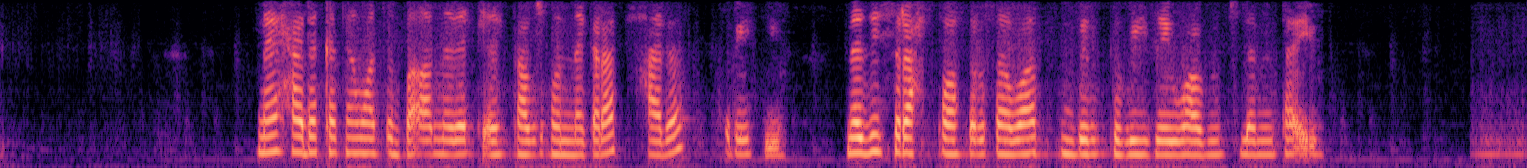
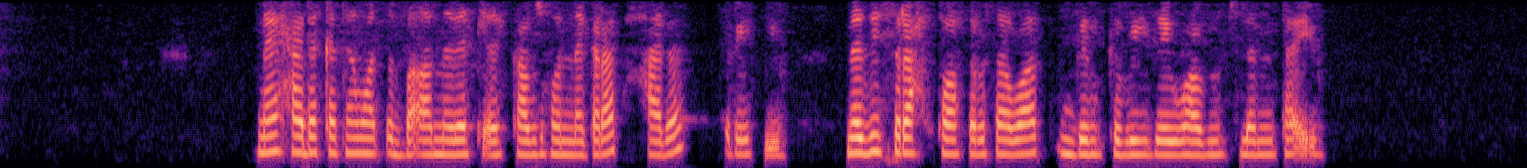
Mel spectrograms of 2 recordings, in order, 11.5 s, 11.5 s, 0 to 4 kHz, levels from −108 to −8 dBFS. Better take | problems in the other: second | noise reduction (neural separator model SepFormer DNS4)

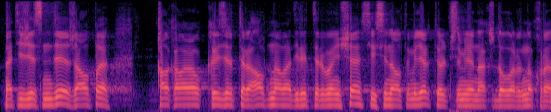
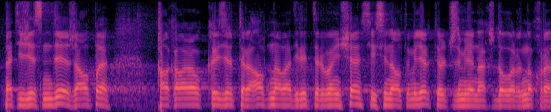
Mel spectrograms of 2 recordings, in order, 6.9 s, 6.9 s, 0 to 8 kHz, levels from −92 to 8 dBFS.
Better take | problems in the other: second | noise reduction (neural separator model SepFormer DNS4)

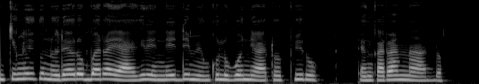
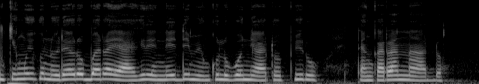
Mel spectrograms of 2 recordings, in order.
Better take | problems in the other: second | noise reduction (neural mask model DeepFilterNet 3)

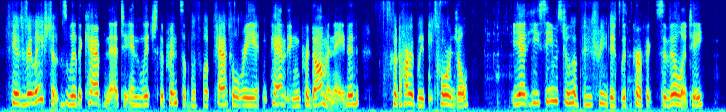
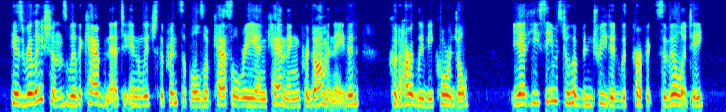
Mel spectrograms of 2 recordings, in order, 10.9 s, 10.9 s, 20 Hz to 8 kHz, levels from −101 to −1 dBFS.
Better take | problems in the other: second | noise reduction (neural diffusion model UNIVERSE++)

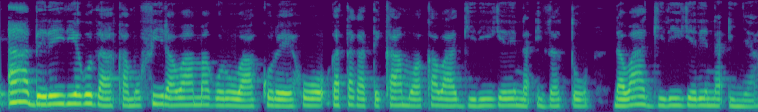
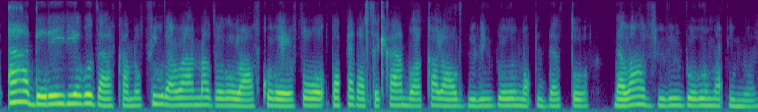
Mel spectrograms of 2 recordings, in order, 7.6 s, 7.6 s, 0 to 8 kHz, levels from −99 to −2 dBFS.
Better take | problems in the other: first | noise reduction (neural diffusion model UNIVERSE++)

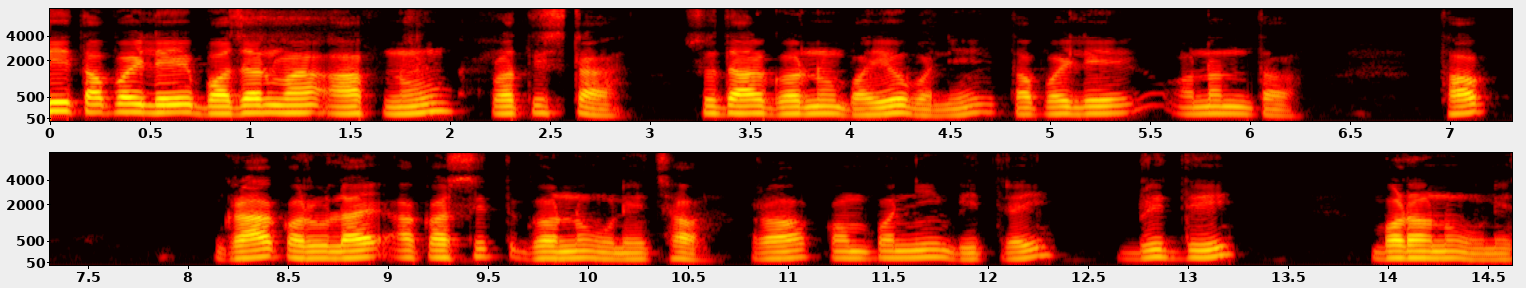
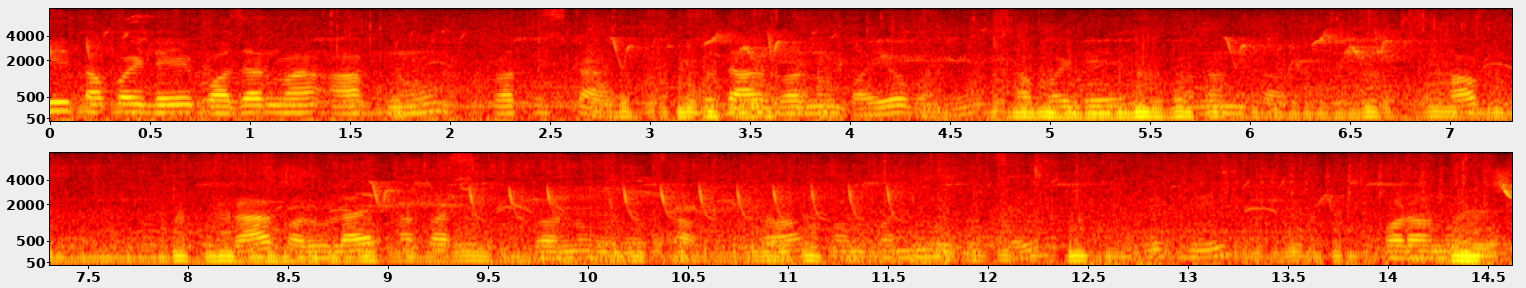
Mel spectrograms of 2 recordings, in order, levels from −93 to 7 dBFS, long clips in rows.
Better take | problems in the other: first | background sound (Insect); 2 dB above the speech

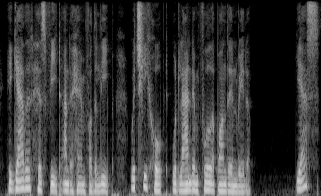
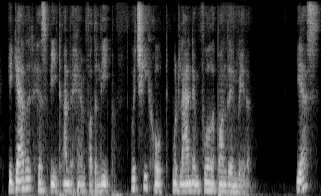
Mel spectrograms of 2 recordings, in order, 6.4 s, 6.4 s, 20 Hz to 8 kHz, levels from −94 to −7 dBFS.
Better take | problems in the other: first | noise reduction (neural mask model DeepFilterNet 3)

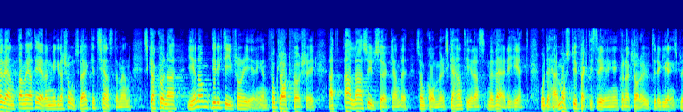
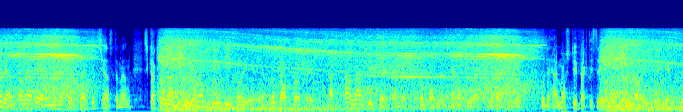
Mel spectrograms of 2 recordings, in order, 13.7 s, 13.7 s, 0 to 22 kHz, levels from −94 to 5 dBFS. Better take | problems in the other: first | background sound (Fixed-wing aircraft, airplane); 4 dB above the speech

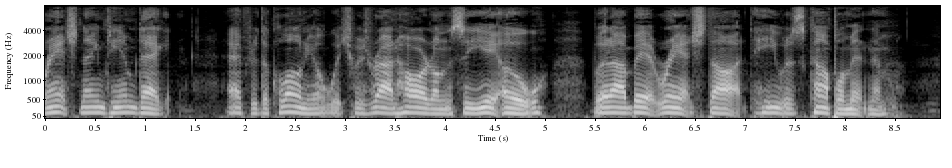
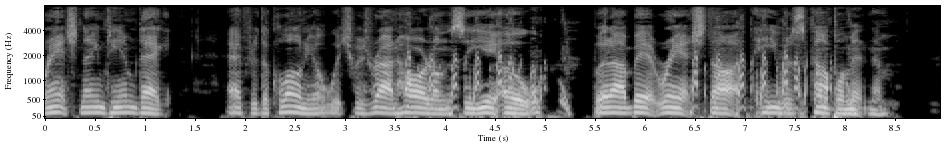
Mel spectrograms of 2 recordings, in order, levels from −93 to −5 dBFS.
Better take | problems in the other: first | noise reduction (classical method Wiener filter)

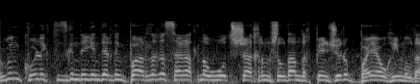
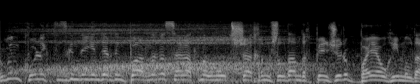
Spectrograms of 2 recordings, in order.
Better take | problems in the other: first | background sound (Breathing); 5 dB below the speech

